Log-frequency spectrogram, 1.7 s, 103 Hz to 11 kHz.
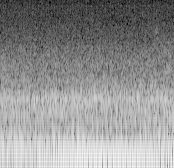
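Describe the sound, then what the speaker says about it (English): A Piper Arrow piston engine in Microsoft Flight Simulator drones steadily as the throttle is eased back, a loud, even low hum that holds through the whole short stretch. "Now we'll bring the throttle back down, and the governor should increase the RPM back to 2000."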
